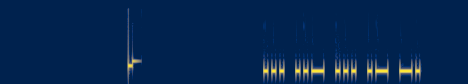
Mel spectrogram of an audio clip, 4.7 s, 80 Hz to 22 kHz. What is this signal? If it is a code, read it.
Morse code, heard as a keyed tone, about 30 wpm, 700 Hz. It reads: SUSAN
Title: USA Common Names - 30wpm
